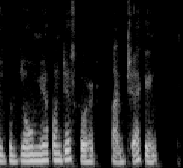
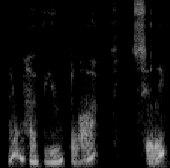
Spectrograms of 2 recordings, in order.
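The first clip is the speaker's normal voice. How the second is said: ordinary talk, nothing marked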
